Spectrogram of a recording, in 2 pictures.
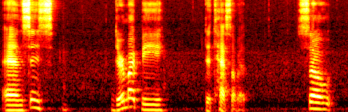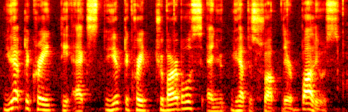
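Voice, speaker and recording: A man speaking non-native English, informally explaining and demonstrating his software in a halting way, often repeating and rephrasing himself. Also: on the high side, animated. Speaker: developer presenting his web app. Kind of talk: informal product demo and explanation.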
